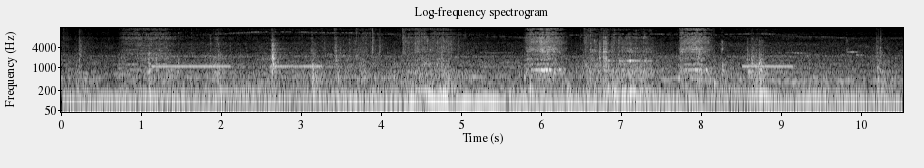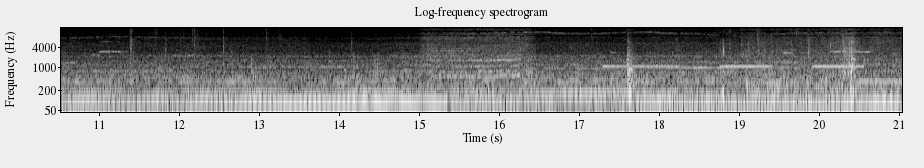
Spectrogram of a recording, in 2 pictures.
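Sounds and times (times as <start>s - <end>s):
machinery humming: 0.0s - 21.0s
short beeps: 17.3s - 21.0s.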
